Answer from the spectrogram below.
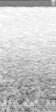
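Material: Nothing is struck.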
